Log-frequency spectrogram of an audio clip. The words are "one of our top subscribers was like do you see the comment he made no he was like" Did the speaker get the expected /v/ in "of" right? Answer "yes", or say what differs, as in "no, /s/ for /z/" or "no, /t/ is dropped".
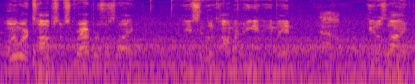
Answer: no, /w/ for /v/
